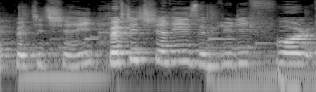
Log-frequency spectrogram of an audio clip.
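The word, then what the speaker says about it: Petite Chérie: so Parisian so French we pronounce petite Cherry Petit Cherry so in English is little darling but I think in French it's so much better to say PTY Cherry PTY Cherry is a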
